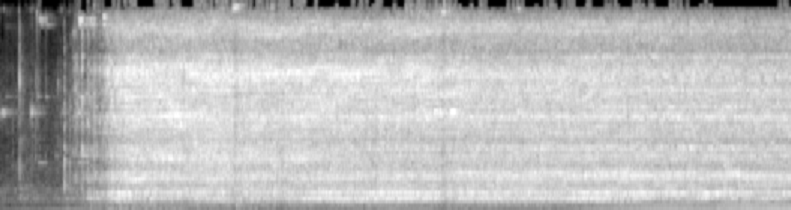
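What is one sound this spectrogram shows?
A milking machine hums loudly with a steady, rhythmic pulsing hiss.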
